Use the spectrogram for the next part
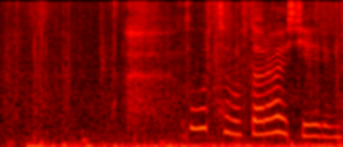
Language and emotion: Russian, sad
